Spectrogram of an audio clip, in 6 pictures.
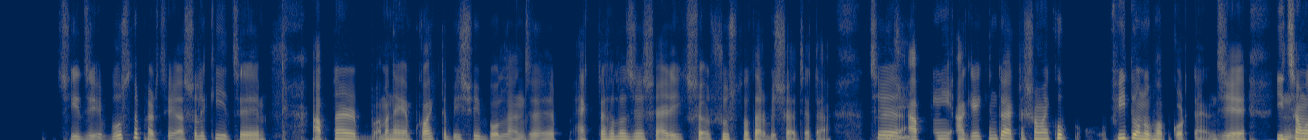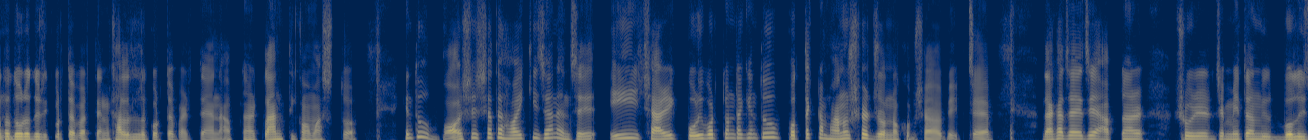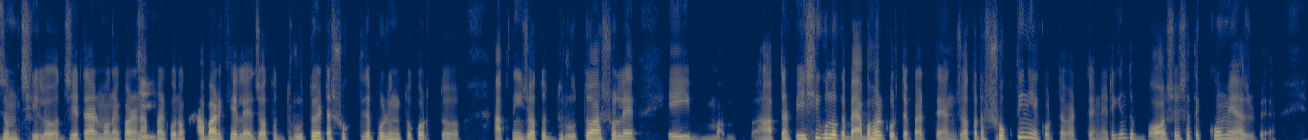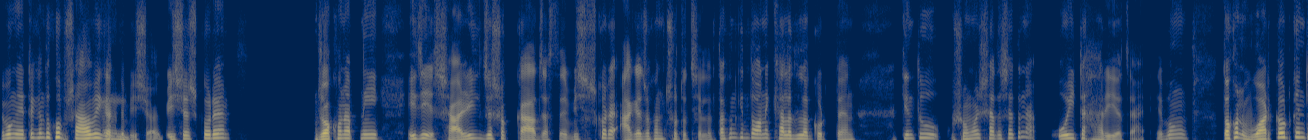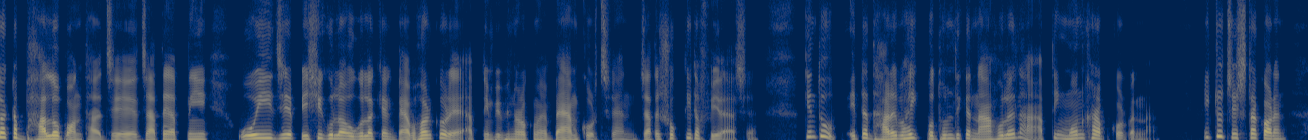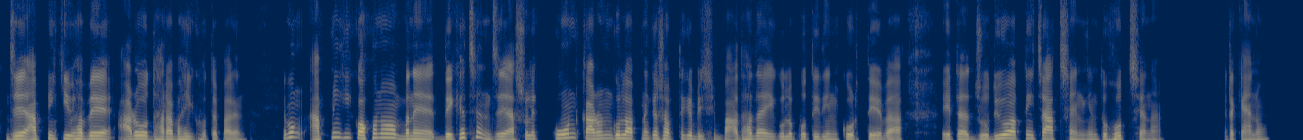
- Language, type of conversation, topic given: Bengali, advice, বাড়িতে ব্যায়াম করতে একঘেয়েমি লাগলে অনুপ্রেরণা কীভাবে খুঁজে পাব?
- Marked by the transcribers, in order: in English: "মেটানবলিজম"; "মেটাবলিজম" said as "মেটানবলিজম"; in English: "workout"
